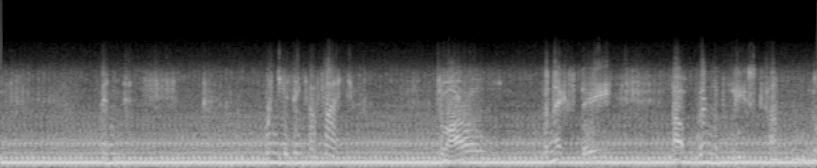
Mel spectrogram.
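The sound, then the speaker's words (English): A car engine drones steadily, its low hum briefly faltering and stuttering as the motor misses and the car stops, while indistinct voices murmur over it. “The motor's missing. We're stopping.”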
